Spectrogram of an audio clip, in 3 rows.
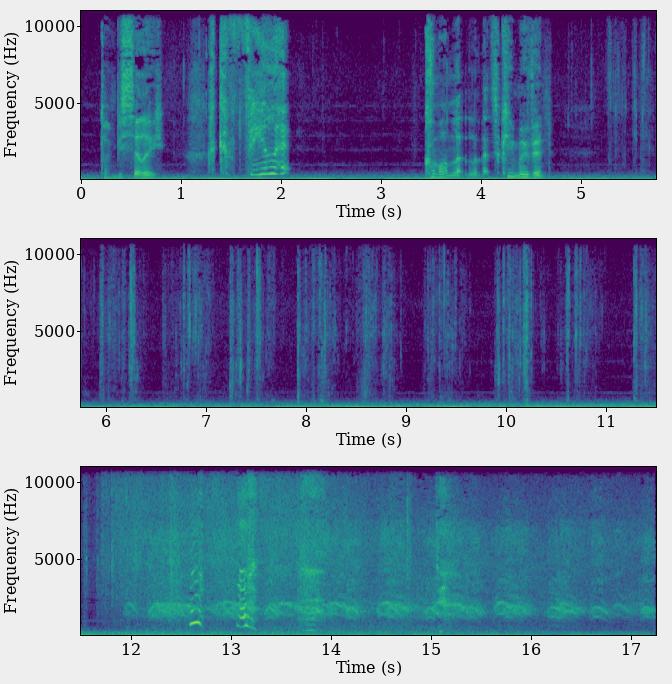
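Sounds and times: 
faint low rumble: 0:00.0 - 0:17.2
speech: 0:00.2 - 0:02.2, 0:03.5 - 0:04.8
crunching: 0:04.7 - 0:13.9
crows cawing outdoors: 0:12.0 - 0:17.2.

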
